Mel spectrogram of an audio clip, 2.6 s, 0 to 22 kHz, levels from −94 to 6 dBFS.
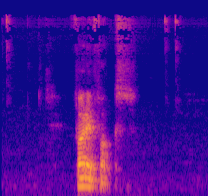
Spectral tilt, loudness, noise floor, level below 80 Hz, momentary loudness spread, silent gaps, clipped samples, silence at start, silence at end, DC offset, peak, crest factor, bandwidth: -6.5 dB/octave; -19 LUFS; -60 dBFS; -64 dBFS; 25 LU; none; under 0.1%; 0.1 s; 0.4 s; under 0.1%; -2 dBFS; 22 dB; 17 kHz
